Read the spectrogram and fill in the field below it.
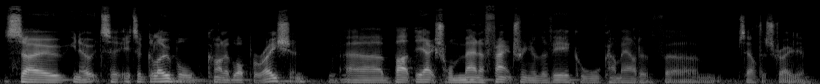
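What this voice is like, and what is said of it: Noticeably strong Australian accent. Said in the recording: “you've been to Australia quite a lot lately, I can tell, because your accent is stronger.”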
